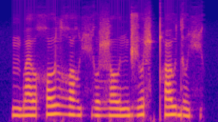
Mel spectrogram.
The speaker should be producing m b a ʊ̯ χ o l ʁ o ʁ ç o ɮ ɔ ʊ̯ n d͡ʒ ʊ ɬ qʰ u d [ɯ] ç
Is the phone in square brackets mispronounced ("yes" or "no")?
yes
